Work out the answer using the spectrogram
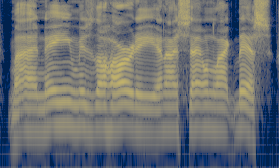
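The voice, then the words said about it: Imitates another person's voice. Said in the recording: “So that's my David Lynch tribute.”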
